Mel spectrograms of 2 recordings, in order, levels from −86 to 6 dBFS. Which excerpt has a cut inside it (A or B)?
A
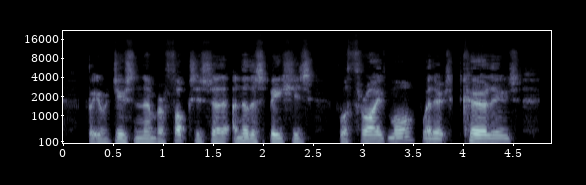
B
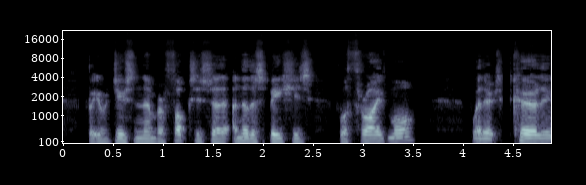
A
